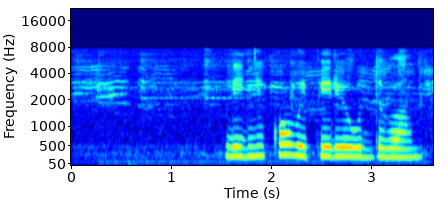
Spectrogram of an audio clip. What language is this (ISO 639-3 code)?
rus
